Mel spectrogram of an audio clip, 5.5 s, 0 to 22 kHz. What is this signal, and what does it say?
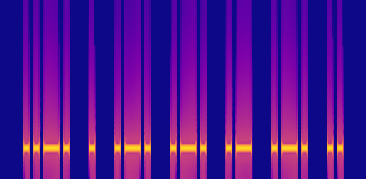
Morse code, heard as a keyed tone, about 16 wpm, 700 Hz. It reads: FERRARI
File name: Morsekurs / Witze / Witz 04 August 2020, 70 F80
